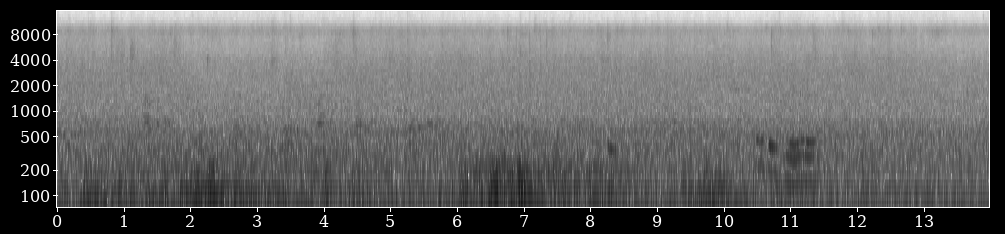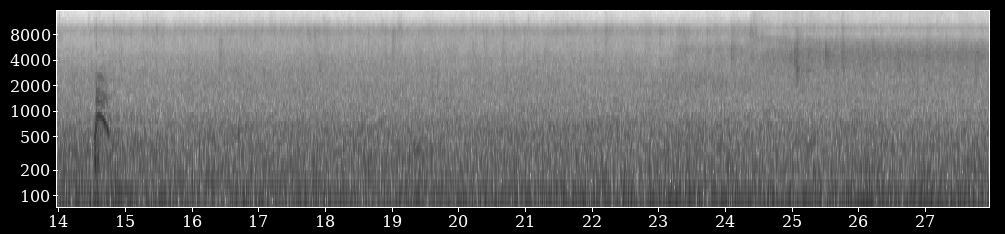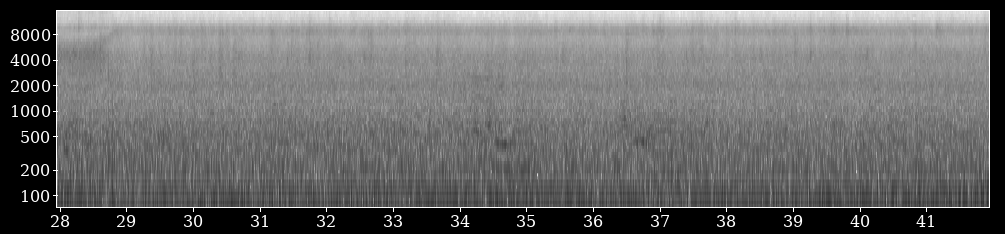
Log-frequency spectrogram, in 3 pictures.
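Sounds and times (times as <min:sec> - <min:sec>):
heavy rain falling: 0:00.0 - 0:41.9
higher hiss: 0:23.2 - 0:28.9.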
